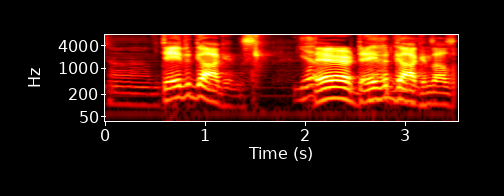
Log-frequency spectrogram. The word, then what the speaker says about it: David Goggins: I read Donald Goins, I think I'm saying his name wrong, right?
